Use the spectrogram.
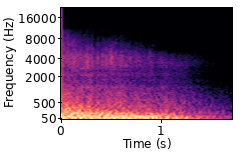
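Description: Cannon towers firing in the strategy game Port Royale 2, a loud booming blast that fills the moment and then rumbles away over about a second and a half.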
